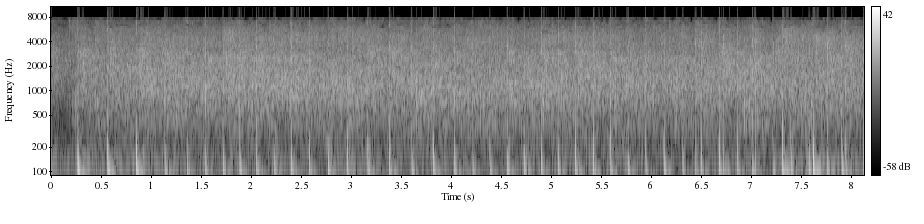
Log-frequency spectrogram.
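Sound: audience clapping loudly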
